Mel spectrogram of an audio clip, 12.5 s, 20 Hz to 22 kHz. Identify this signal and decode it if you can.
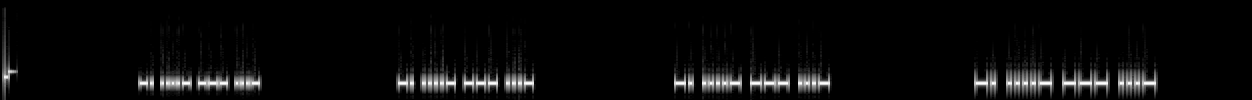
Morse code, heard as a keyed tone, about 35 wpm, 700 Hz. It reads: N4OV N4OV N4OV N4OV
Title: Speed Racing - USA Call Signs 30wpm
